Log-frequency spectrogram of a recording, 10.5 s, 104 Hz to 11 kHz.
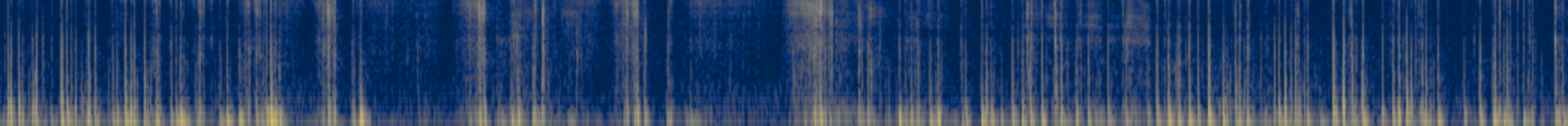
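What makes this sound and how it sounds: A medium-sized black zip-around wallet, likely faux leather, hollow and soft, is held in both hands and tapped and scratched with long nails. Dense, muffled, low-pitched tapping and scraping fills the clip, with brief quieter gaps near 2, 4 and 5 seconds.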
